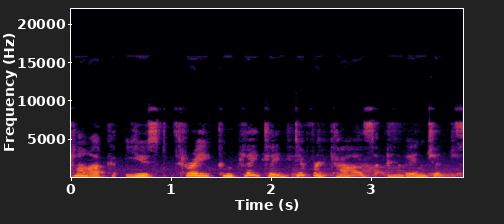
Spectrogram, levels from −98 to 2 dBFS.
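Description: From 1.64 s to the end of the clip, the speech suffers feedback echo between two devices. A second device's loudspeaker feeds this microphone, which its echo canceller cannot remove. The copy returns roughly every fifth of a second, at about 18 dB below the speech.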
